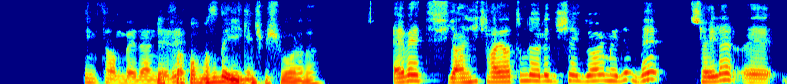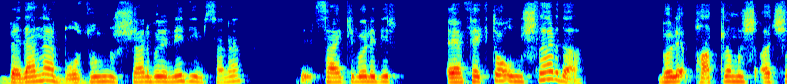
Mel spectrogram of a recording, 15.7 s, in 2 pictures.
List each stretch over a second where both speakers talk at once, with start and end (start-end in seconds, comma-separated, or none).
none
